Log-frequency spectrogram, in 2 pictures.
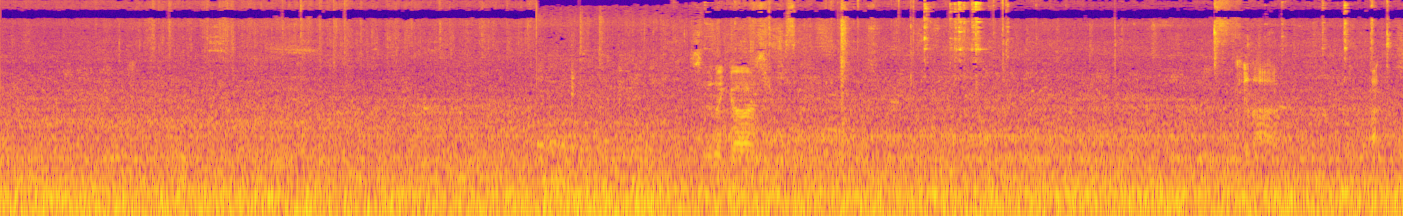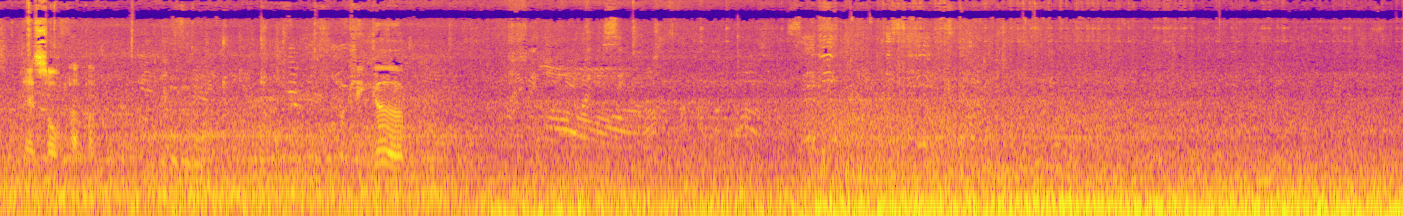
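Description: A jet engine roars steadily in an aircraft cabin.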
